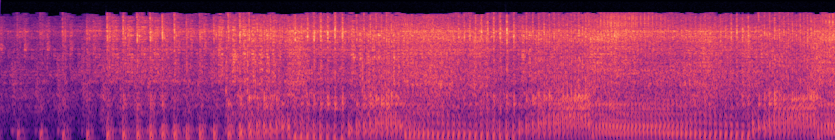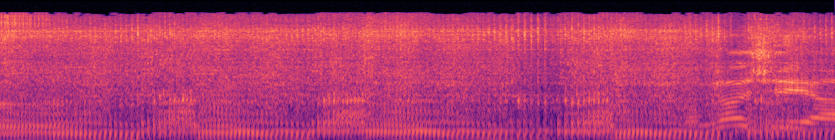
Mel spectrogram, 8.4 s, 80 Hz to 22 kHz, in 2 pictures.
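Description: A 2010 Sherco Black Panther motorcycle fitted with a silencer sputters into life and settles into a loud, steady, throbbing idle with repeated rhythmic revs and some mechanical clatter.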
